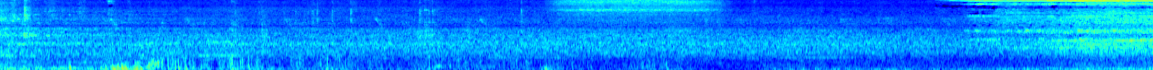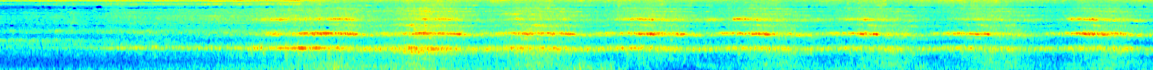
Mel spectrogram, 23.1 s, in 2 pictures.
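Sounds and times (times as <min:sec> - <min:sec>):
train rumble: 0:00.0 - 0:23.0
high ringing squeal: 0:09.5 - 0:23.0.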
